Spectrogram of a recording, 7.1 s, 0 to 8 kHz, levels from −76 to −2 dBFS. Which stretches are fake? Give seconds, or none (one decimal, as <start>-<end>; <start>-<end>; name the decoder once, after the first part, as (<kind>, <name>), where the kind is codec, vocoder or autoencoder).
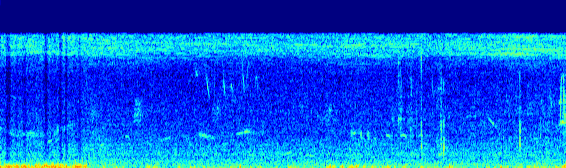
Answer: none

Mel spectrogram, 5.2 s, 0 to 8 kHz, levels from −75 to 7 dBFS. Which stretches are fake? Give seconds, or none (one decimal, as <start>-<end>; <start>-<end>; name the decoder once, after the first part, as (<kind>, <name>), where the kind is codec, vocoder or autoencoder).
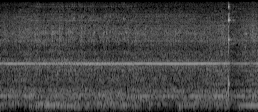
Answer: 0.6-2.7 (vocoder, HiFi-GAN)

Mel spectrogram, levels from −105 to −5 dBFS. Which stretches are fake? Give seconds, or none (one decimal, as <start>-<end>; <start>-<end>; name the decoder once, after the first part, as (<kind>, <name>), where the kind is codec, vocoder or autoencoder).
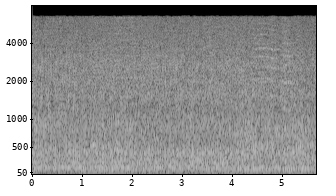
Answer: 0.0-1.0 (vocoder, HiFi-GAN); 2.5-3.4

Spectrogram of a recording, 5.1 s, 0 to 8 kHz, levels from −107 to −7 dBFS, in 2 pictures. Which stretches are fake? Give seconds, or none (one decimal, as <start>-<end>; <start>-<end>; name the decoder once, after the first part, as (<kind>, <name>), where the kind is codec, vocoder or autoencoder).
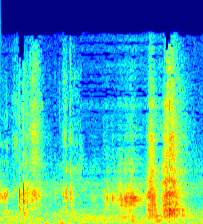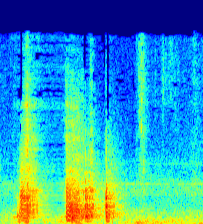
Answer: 1.0-2.1 (vocoder, HiFi-GAN); 2.7-3.5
